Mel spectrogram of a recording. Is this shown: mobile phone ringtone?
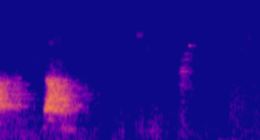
no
